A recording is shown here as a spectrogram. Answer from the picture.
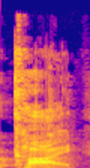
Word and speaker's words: CAIE: the US under the ticker C AIE which Calamos pronounces as Kai.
